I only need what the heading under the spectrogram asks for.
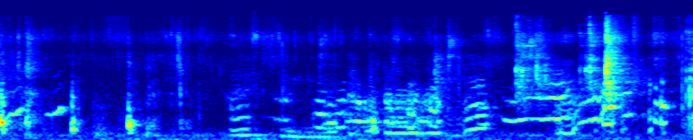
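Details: Backyard chickens, hens and roosters, pecking and scratching; soft low clucks and warbling murmurs, then higher, more nasal calls toward the end over a light background rustle.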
